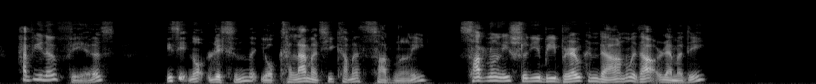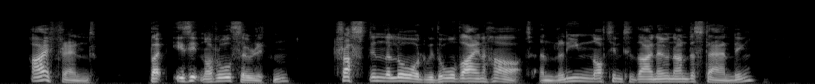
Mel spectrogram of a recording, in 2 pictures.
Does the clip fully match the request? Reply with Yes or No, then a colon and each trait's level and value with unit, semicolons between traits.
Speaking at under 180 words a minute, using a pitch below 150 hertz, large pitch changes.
Yes: average, 160 wpm; low, 135 Hz; wide, 5.9 semitones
